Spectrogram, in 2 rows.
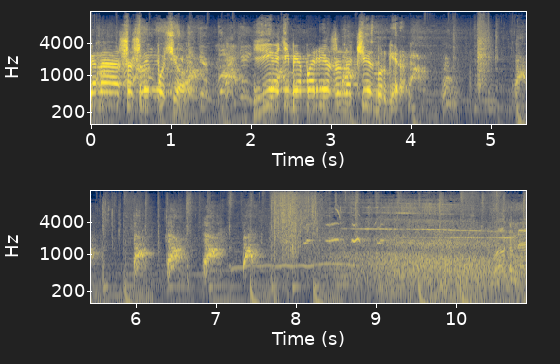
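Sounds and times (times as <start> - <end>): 
speech: 0.0 - 4.2
dog barking: 0.0 - 4.7, 5.3 - 7.6.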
